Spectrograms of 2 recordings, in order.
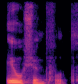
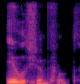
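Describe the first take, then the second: No difference in how they are said.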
